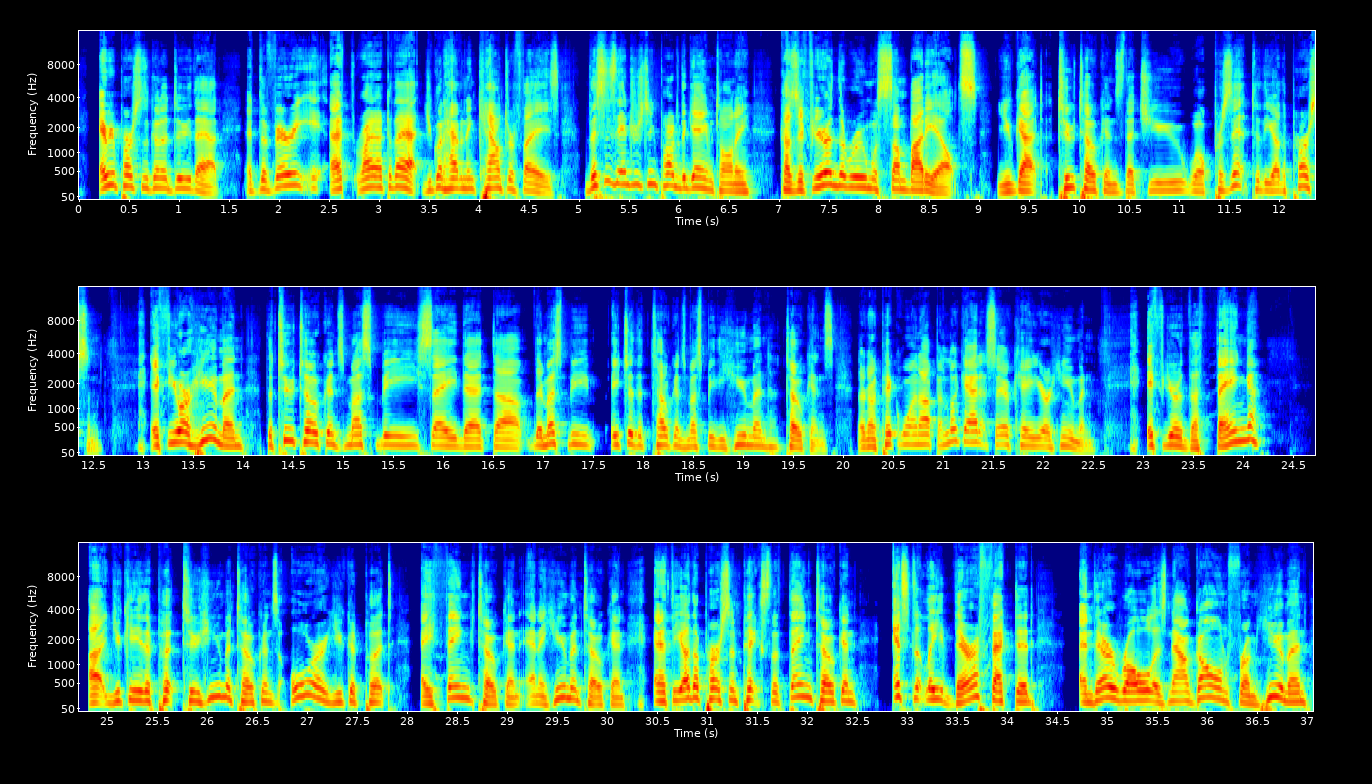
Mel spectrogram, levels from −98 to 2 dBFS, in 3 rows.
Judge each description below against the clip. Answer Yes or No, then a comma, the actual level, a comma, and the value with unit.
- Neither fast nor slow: No, fast, 210 wpm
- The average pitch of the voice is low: No, medium, 160 Hz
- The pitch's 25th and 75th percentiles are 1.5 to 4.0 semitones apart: No, wide, 5.6 semitones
